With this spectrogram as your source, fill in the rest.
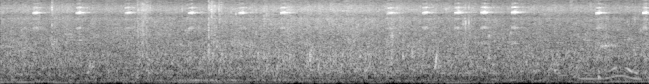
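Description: A small stream flows with a continuous, moderately close rushing and trickling wash, steady from start to end with light splashes, and no voices over it.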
